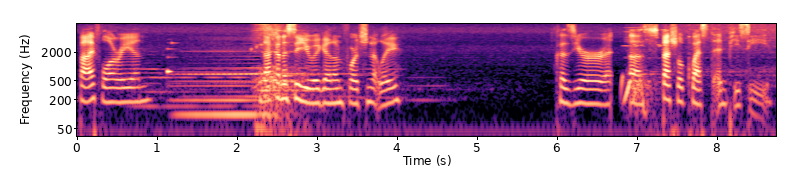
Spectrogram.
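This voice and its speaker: Lowish-voiced woman reacting to a game. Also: fairly even intonation, measured pace, long pauses. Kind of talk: casual live game reaction. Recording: game music behind the voice.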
